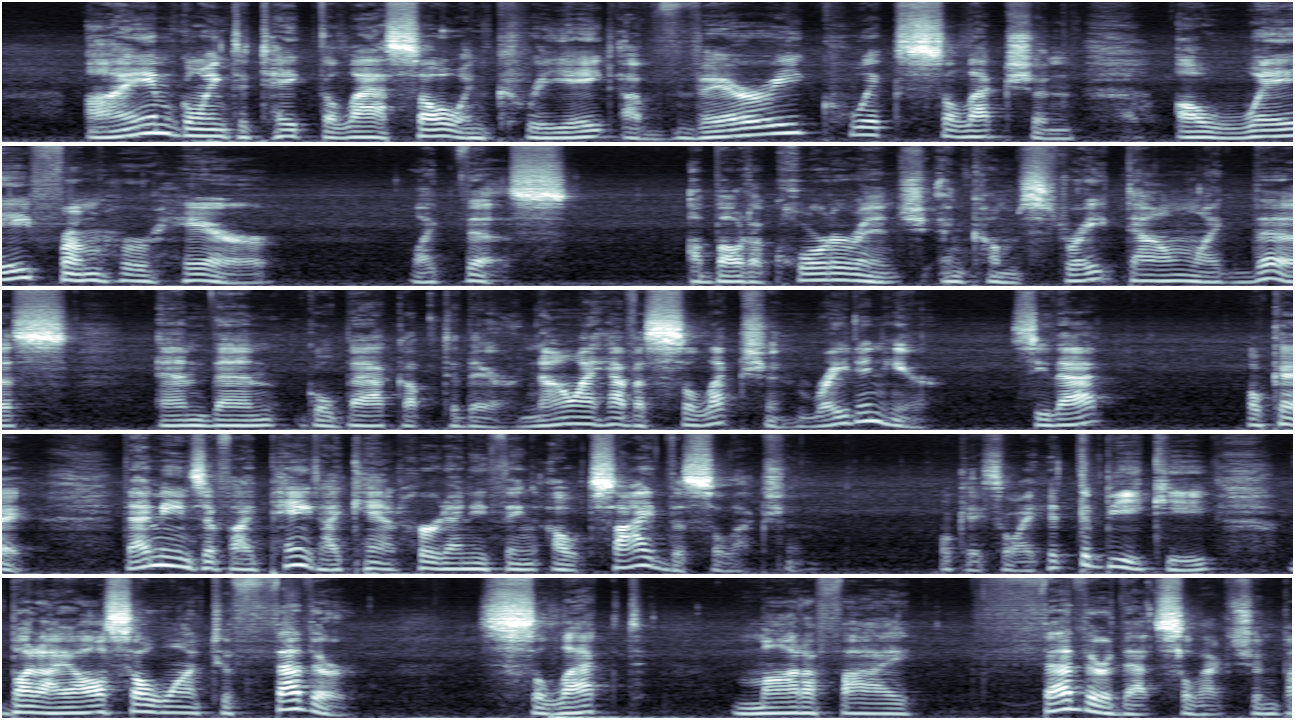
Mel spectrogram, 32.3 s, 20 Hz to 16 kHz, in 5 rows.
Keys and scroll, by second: 24.8 b.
